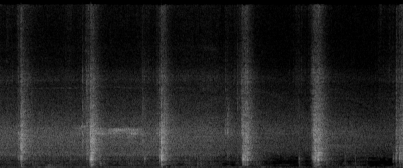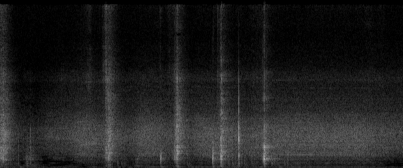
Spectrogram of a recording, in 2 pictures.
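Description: Kitchen knife chopping spring onions on a plastic cutting board: about a dozen sharp chops, roughly one a second, with a few quicker strokes near the end, over a steady low hum.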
